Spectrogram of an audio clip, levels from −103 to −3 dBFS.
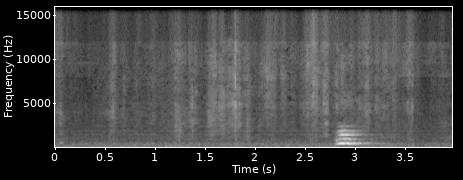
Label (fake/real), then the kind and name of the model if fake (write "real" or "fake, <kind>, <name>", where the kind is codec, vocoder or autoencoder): fake, vocoder, Vocos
